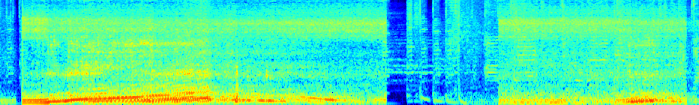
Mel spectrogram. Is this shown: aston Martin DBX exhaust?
yes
